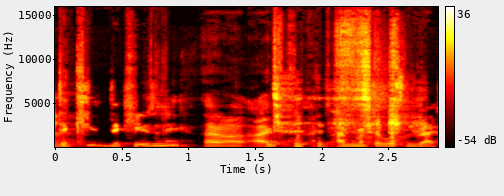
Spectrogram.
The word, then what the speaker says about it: Duquesne: I'm fairly confident it's pronounced Duquesne. Duquesne? Yeah. I don't have Scott Howard saying it, but I believe that's correct.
